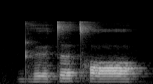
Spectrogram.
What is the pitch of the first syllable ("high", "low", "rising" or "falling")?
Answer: high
